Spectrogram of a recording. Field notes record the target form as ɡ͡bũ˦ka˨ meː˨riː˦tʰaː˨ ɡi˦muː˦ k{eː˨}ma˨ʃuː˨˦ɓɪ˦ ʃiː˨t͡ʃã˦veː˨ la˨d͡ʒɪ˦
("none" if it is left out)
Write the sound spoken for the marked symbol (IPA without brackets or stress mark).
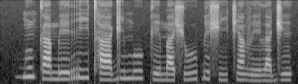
e˨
